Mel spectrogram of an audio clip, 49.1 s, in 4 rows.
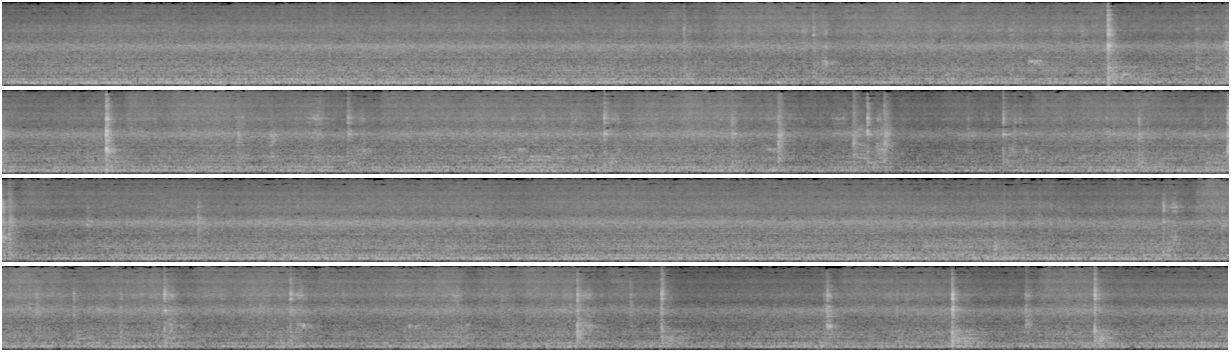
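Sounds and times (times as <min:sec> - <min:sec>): gravy sizzling in a pan: 0:00.0 - 0:49.0.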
